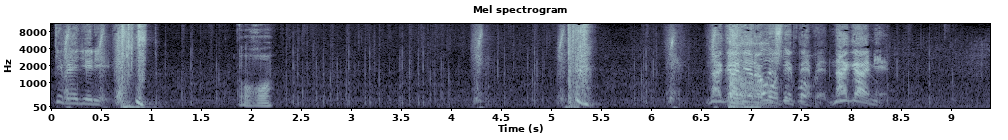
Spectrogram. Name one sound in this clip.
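Men grunt and shout during a fistfight.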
